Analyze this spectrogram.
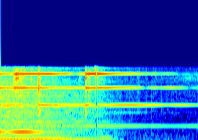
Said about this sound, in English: The Nepalese meditation bowl is chiming, and that means it is time for The Art of the CEO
